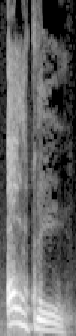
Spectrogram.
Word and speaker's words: álcool: caso contrário ficaria iamos álcool essa divisão silábica é interessante alco a sílaba tônica é a primeira no caso a antepenúltima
